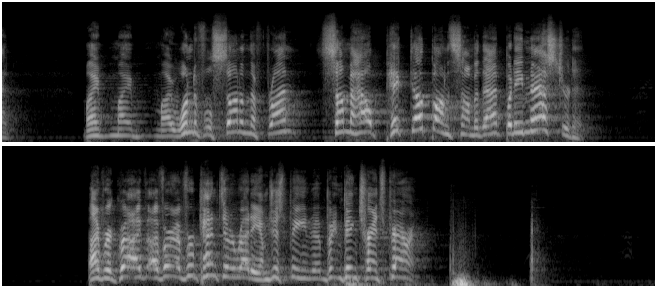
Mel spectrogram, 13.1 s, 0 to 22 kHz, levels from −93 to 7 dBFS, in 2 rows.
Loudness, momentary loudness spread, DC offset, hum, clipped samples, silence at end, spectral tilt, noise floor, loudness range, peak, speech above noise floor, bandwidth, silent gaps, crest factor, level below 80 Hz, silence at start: -28 LUFS; 11 LU; under 0.1%; none; under 0.1%; 1.2 s; -3.5 dB/octave; under -90 dBFS; 4 LU; -10 dBFS; over 62 dB; 13 kHz; none; 20 dB; -42 dBFS; 0 s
